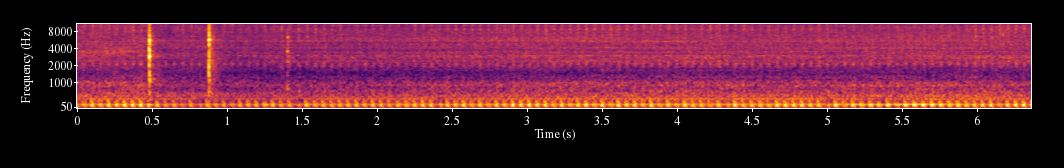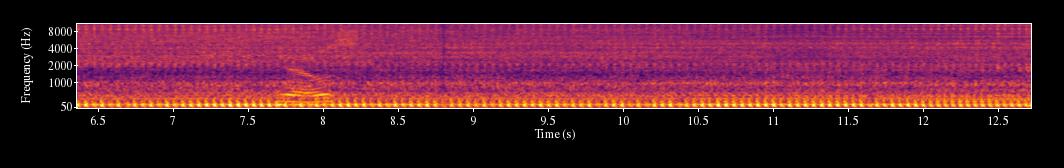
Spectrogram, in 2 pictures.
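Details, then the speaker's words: 1970 Honda CL100 single, about 11,000 miles, freed from seizure, still smoking because the cylinders are full of ATF and run to warm up: steady, even thumping idle; normal. "that sucker sounds pretty good I'm going have to throttle this uh hoping the I want to let it run a bit so I can see if I can get the U smoke to clear up"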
